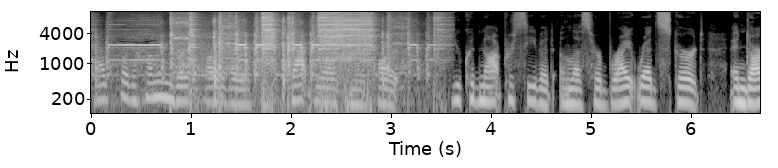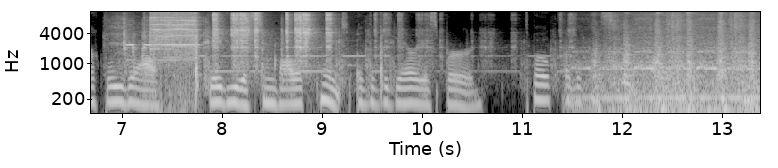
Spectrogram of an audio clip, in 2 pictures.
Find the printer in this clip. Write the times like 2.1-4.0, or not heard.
0.0-3.6, 6.9-13.3.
